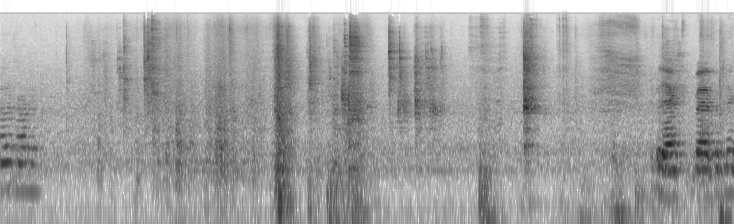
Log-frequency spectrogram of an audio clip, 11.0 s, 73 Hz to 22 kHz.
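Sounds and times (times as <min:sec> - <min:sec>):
clothes hangers clattering: 0:01.7 - 0:02.8.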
